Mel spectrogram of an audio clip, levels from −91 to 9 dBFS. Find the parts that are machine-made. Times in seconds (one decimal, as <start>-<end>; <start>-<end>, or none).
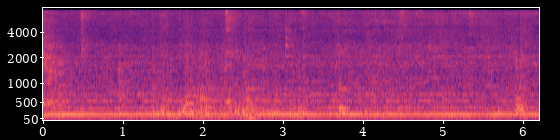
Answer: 0.0-6.2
